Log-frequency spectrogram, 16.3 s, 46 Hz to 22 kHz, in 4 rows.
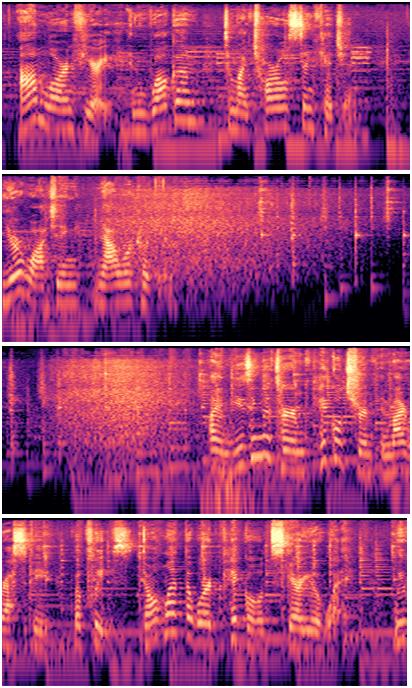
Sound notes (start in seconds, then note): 6.1 lively jazz music; 6.1 waves murmuring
